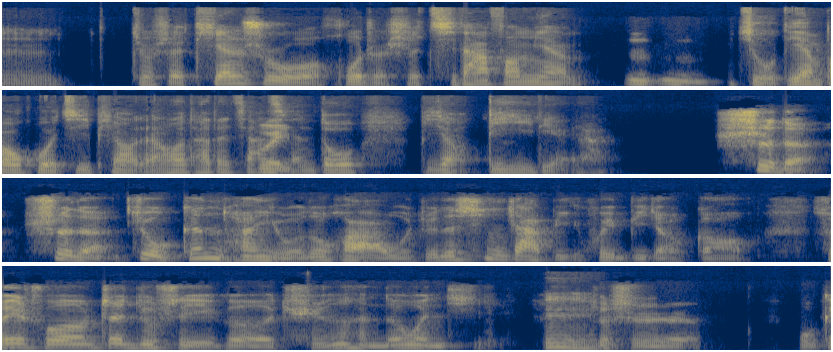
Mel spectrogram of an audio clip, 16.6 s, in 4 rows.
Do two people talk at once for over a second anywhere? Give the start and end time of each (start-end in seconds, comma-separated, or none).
none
